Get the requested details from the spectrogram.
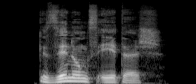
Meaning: of the ethic of ultimate ends
- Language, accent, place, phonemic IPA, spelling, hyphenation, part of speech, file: German, Germany, Berlin, /ɡəˈzɪnʊŋsˌʔeːtɪʃ/, gesinnungsethisch, ge‧sin‧nungs‧ethisch, adjective, De-gesinnungsethisch.ogg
